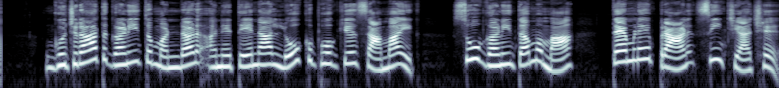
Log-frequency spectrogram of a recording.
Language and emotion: Gujarati, neutral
